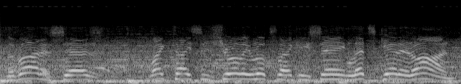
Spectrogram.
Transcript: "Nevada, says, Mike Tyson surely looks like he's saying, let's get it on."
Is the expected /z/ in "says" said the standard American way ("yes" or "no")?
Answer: yes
